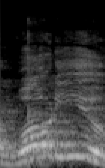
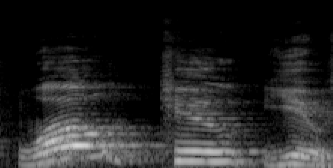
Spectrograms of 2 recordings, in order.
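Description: First: "Woe to you" said quick, loud and higher, "Woe" punched; louder quick woe. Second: Drawn-out, weighty "Woe to you" with "Woe" stretched long; slow solemn woe. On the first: Preacher repeating the phrase, sharper and louder. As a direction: snap it out louder. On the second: Preacher to congregation, slow solemn pronouncement. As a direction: intone "Woe" slowly and gravely. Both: Shown as a demonstration. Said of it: "Stop right there".

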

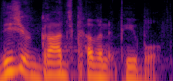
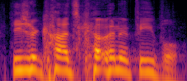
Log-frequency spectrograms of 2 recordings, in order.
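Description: First: Quiet aside. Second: Louder emphasis. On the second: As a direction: stress on are, said louder and higher. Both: Shown as a demonstration.

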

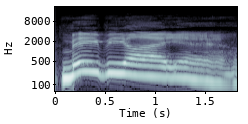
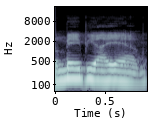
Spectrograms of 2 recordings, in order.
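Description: First: Slow, drawn-out dramatic line; milk it for drama. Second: Dramatic. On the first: Acted. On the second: Shown as a demonstration. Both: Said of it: "I was being dramatic".

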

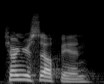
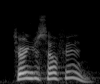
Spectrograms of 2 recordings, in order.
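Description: First: Said in the usual way. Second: Pitched up, pleading call to turn yourself in; preacher pleading higher the second time; higher urging. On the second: Acted.

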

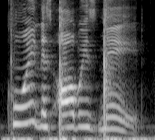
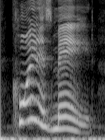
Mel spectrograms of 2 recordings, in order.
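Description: First: Slow, louder, fervent emphasis on coin; slowed-down emphatic declaration; emotional. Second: Said in the usual way. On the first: Real, not acted. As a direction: preach it like a conviction, real feeling. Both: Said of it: "Sorry, I got emotional".

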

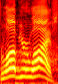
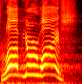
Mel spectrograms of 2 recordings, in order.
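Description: First: Slow, louder, each word leaned on; deliberate scripture emphasis; slow emphatic command. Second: Higher, louder, very slow preaching cry; urgent preached repetition; stronger repeat. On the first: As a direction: preach it as a plain command, slowly. Quoting Ephesians, emphatic preaching. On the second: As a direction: drive the command home harder. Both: Acted.

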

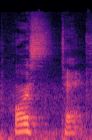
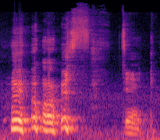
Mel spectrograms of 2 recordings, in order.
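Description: First: Said in the usual way. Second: Laughing through the words; cracking up as you say it. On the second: Real, not acted. Repeats joke laughing.

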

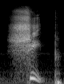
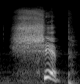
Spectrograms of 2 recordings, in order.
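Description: First: "sheep" for ship, with a long Spanish ee; Spanish-accented vowel. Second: Said in the usual way. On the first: Shown as a demonstration. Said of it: "if I'm Mateo". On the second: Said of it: "the word ship".

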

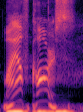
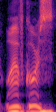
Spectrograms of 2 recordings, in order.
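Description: First: Very high, bright-pitched first try; first take, high. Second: Pleasantly surprised. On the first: Narrator trying the line high first, much higher. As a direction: squeak it up high. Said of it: "«Why, of course», sier jeg". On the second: Narrator as herself greeting the stranger, pleasantly surprised. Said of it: "sier jeg, behagelig overras". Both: Acted.

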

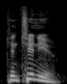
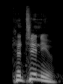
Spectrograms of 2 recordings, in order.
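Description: Both takes have the same delivery.

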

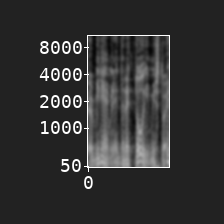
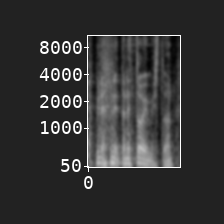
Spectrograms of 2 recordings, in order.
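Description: First: Said in the usual way. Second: Posh Karvinen voice. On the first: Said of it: "sanoi, että". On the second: Retold or imitated. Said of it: "se hienosta Karvisen ääni".

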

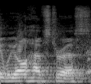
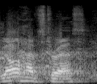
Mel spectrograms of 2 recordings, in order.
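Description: First: Said in the usual way. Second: All gets the main stress, said firmly. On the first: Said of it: "I mean that we, we all have stress". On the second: Shown as a demonstration. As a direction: lean on the word all. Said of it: "I mean that we".

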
